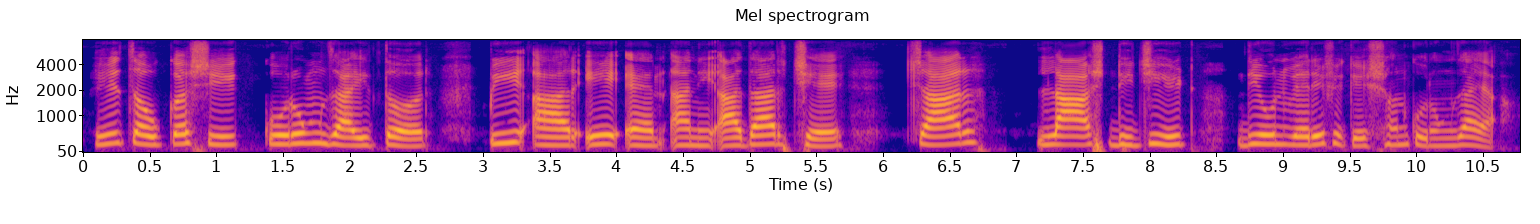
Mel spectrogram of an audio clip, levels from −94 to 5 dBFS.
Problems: none marked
